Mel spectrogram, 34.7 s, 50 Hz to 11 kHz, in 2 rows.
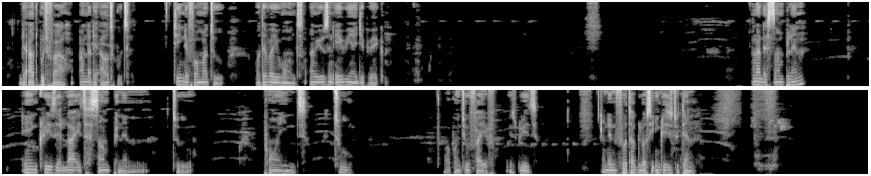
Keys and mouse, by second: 2.1-4.0 drag, 4.9-11.2 drag, 13.8-24.5 drag, 27.6-32.6 drag.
